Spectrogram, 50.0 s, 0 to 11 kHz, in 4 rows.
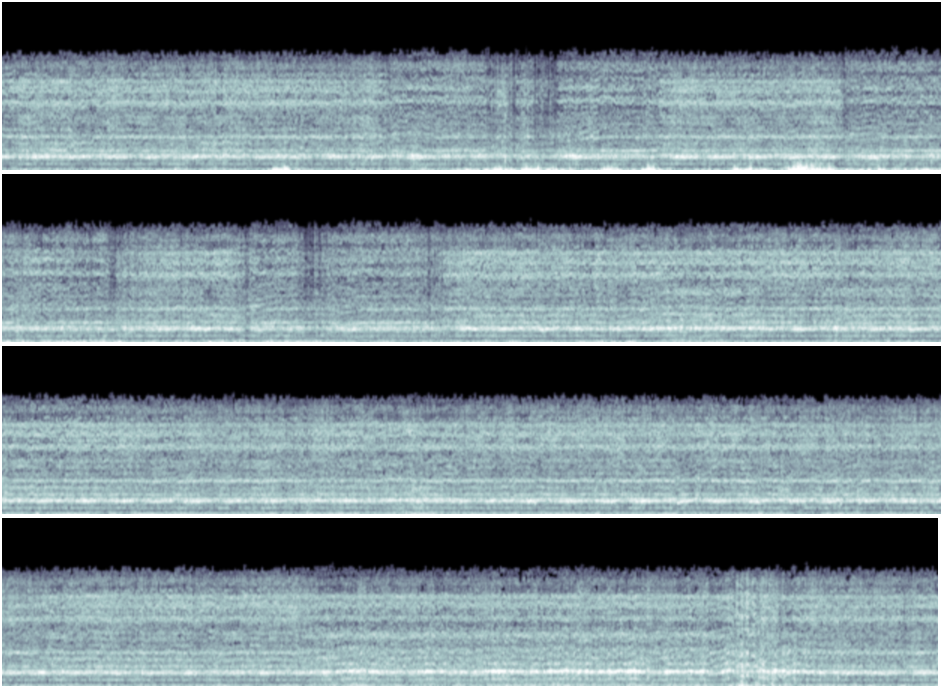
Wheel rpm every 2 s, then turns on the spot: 110, 110, 120, 110, 110, 110, 110, 110, 120, 120, 120, 110, 120, 110, 110, 120, 110, 110, 110, 120, 110, 110, 110, 120, 120.
none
